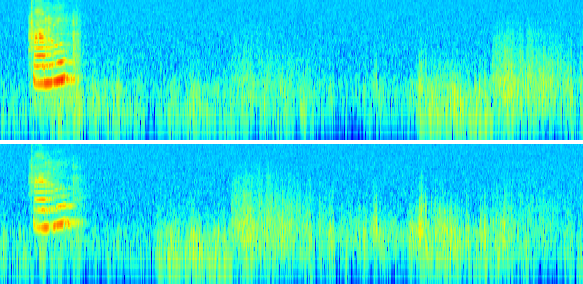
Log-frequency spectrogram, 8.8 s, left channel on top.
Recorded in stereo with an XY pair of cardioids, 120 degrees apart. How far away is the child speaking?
About 2 m.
